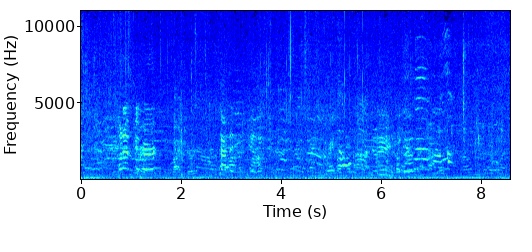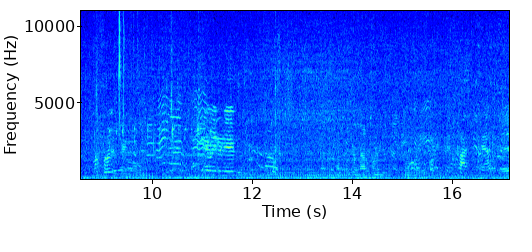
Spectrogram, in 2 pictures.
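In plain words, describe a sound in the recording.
Several people talk with animation close by outdoors.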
